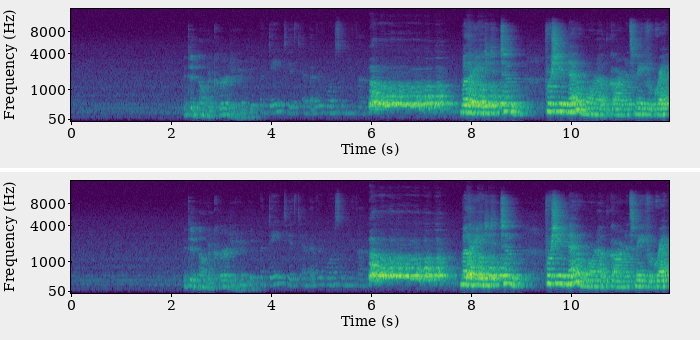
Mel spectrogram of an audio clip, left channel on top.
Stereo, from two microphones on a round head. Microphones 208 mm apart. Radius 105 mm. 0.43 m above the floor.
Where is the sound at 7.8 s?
10° right (ahead or behind), 2.5 m.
